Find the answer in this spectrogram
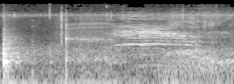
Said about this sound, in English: Sorry, my cat's being a butthole.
